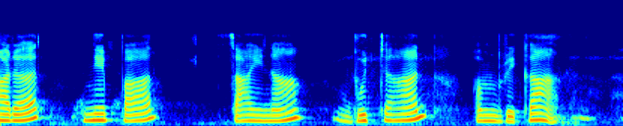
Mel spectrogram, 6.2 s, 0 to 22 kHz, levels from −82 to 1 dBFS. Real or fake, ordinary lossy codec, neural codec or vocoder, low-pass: fake; none; codec, 16 kHz, 8 kbps, FunCodec, trained on LibriTTS, 25 frames a second; 7.2 kHz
